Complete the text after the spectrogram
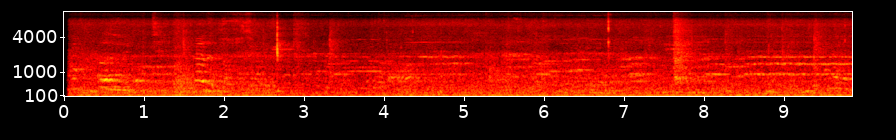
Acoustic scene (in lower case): restaurant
